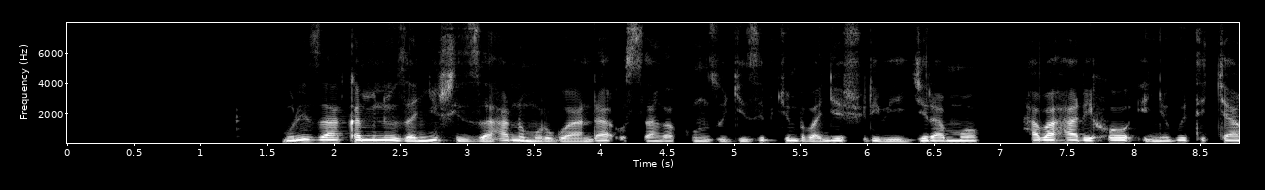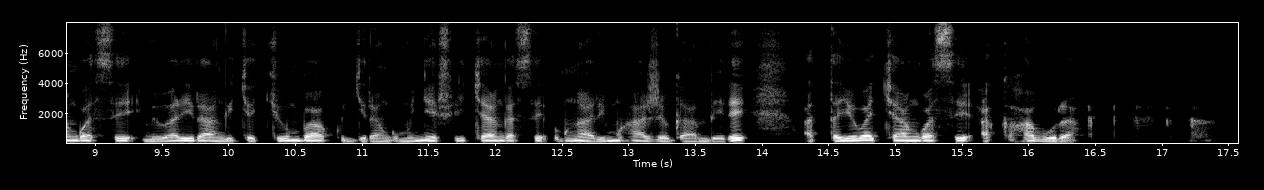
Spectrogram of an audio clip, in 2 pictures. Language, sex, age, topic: Kinyarwanda, male, 25-35, education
